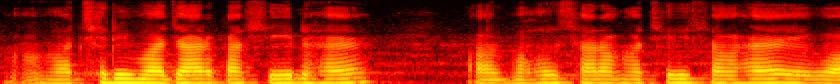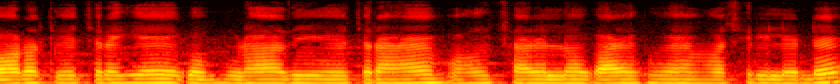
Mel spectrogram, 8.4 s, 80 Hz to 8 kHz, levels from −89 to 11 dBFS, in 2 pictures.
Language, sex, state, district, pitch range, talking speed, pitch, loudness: Hindi, male, Bihar, Muzaffarpur, 130-135 Hz, 215 wpm, 130 Hz, -20 LUFS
